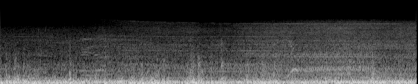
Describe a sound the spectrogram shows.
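A man talks close by at times, half drowned by the wind.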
